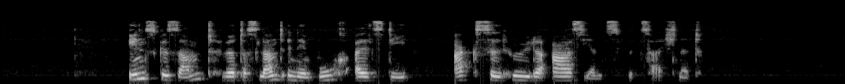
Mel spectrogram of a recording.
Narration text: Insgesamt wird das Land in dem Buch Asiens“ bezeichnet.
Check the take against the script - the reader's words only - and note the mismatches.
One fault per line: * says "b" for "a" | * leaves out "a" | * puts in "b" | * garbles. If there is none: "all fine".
* puts in "als die Achselhöhle"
